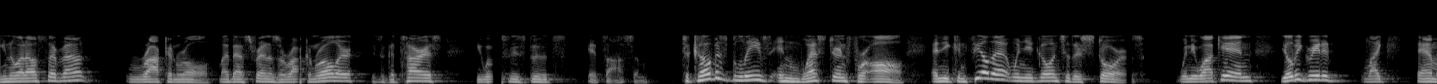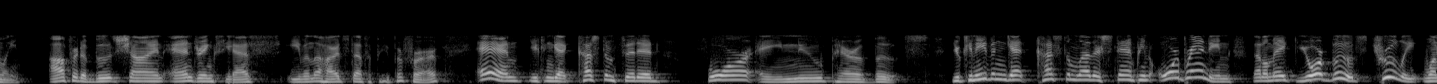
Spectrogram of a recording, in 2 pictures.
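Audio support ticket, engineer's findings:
Packet loss with pitch repetition, four dropouts: 2.94–3.00 s (60 ms), 4.88–5.02 s (140 ms), 11.22–11.32 s (100 ms), 16.66–16.70 s (40 ms). Receiver concealment replays the last pitch period, fading over about 50 ms. The 40 and 60 ms gaps give a brief buzzy hold. The 100 and 140 ms gaps decay to silence before speech cross-fades back. Gap sizes fit 20 ms packets. Spectrogram: frozen flat harmonic stripes, then a dark gap under the 4 kHz G.711 ceiling. Waveform: identical repeating cycles under a shrinking envelope.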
